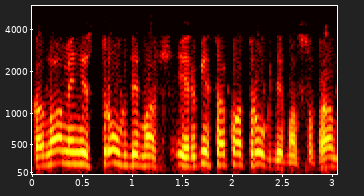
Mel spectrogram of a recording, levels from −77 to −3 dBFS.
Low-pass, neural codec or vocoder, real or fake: 5.4 kHz; none; real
